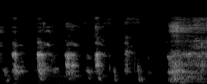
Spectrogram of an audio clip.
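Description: A woman's quiet, breathy laughter in quick short pulses, about four or five a second, ending with a breathy gasp near the end.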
